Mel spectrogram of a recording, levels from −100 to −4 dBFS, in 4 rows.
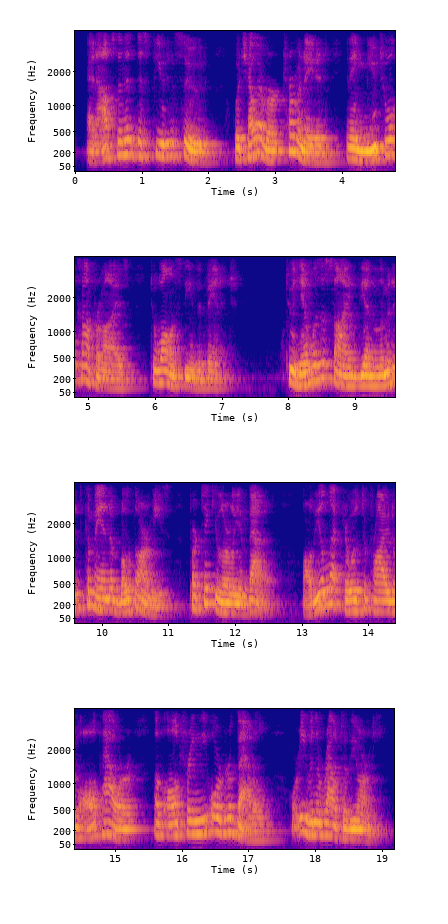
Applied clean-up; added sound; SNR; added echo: none; none; none; reverberation time 0.6 s.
